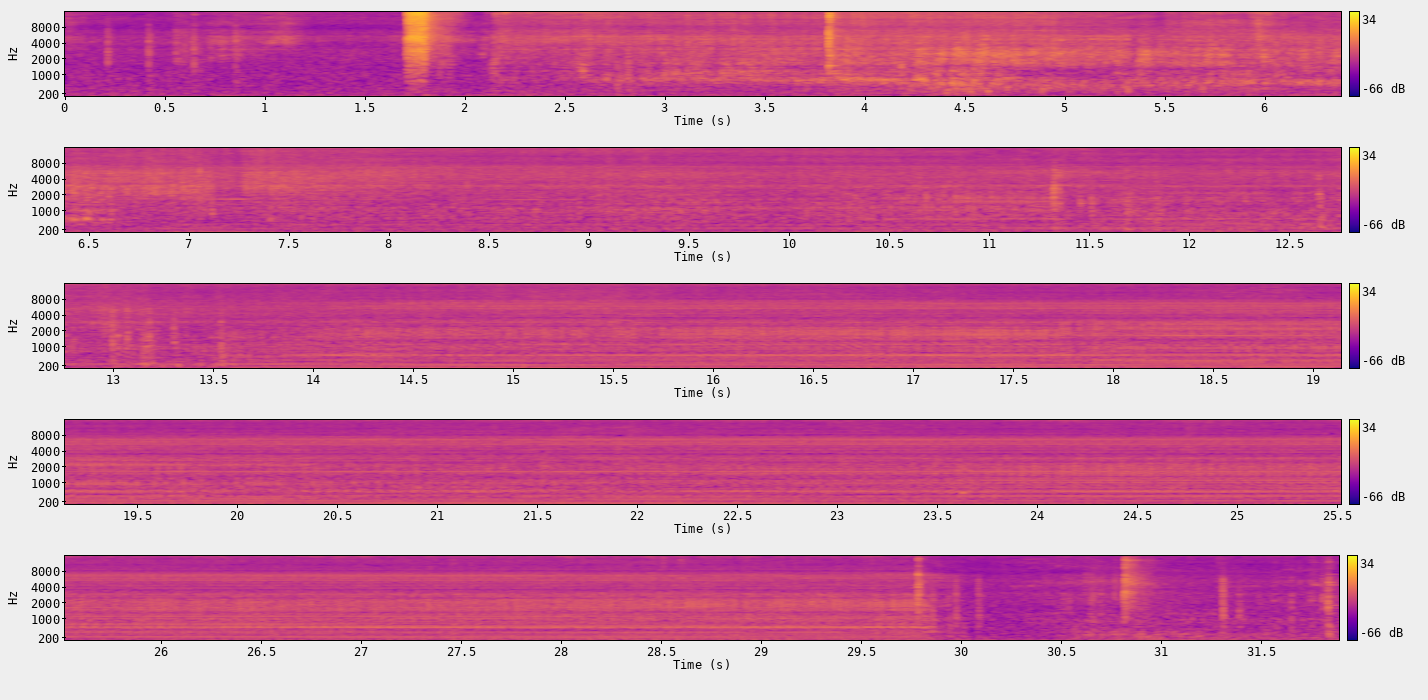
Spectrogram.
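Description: Aircrete foam generator running and pushing fresh foam out through a hose into a bucket. There is a sharp click about two seconds in and a rougher rush for a few seconds as the foam starts. From about fourteen seconds it settles into a steady hum with several tones, which stops suddenly at the end.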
